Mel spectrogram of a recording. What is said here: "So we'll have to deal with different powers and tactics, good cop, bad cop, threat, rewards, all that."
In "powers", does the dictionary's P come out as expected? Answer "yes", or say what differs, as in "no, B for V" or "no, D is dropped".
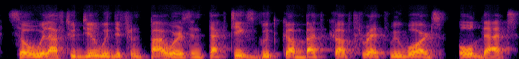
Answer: yes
